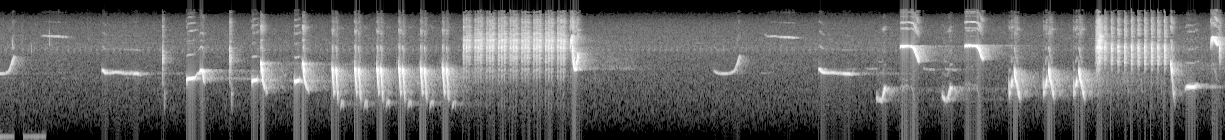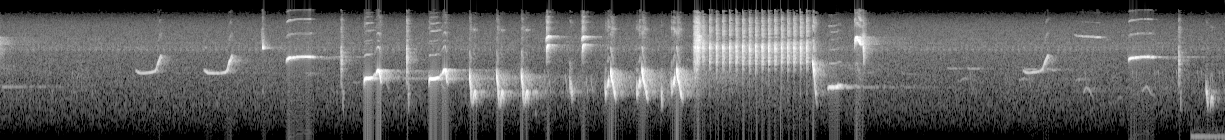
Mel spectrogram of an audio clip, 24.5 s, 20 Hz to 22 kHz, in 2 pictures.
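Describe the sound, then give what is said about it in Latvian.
A nightingale sings alone in rich, varied phrases: rapid repeated notes, buzzing trills and clear whistles separated by brief pauses, loud. “Jā, 2023. gada uh, putns ir Lakstīgala.”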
